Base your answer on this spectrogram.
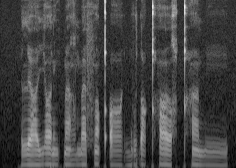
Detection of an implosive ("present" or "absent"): present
